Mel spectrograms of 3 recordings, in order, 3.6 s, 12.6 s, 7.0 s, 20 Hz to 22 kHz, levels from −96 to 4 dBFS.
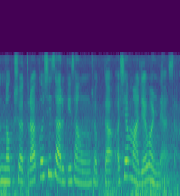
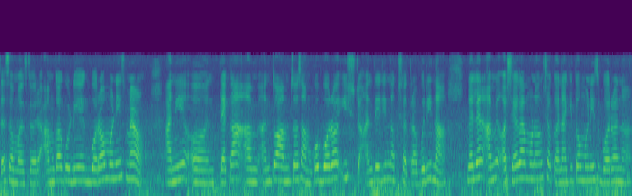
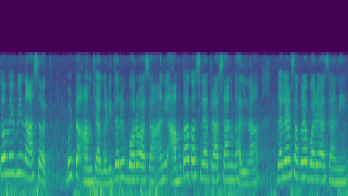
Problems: constant background noise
